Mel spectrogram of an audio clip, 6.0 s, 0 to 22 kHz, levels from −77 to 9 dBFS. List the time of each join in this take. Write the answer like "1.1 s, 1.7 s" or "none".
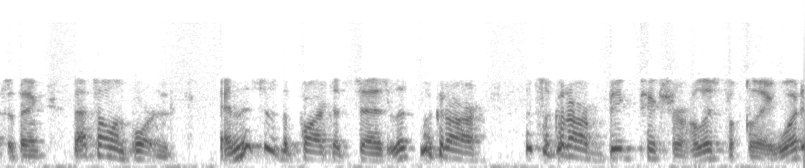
1.6 s, 2.9 s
